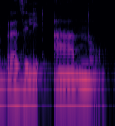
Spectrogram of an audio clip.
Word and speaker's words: brasiliano: fala em português portugês mas a a pronúncia correta seria Brasiliano com a aberto né sono Brasiliano e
